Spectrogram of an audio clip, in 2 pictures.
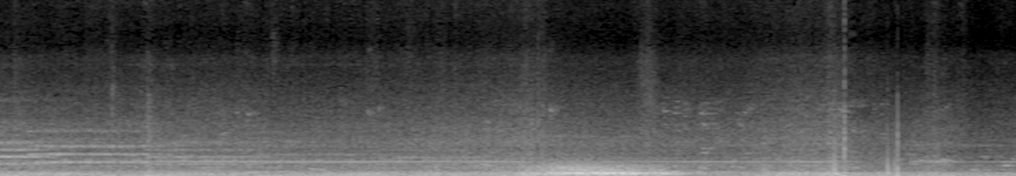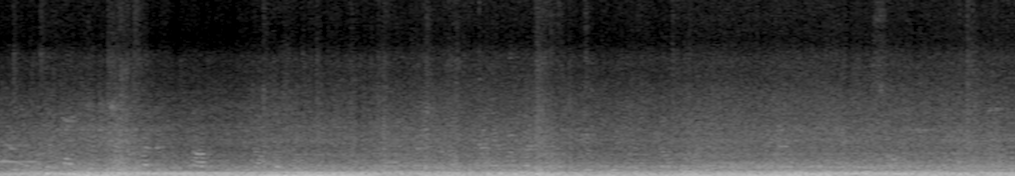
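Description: A natural-gas articulated city bus engine drones low, heard from inside as the bus drives.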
